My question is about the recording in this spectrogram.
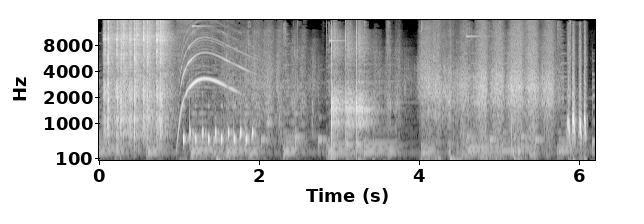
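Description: Hard-shelled candy-coated chocolates rattling and sliding against plastic in several bursts, over bright background music. About a second in, a cartoon 'boing' whistle rises and falls.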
